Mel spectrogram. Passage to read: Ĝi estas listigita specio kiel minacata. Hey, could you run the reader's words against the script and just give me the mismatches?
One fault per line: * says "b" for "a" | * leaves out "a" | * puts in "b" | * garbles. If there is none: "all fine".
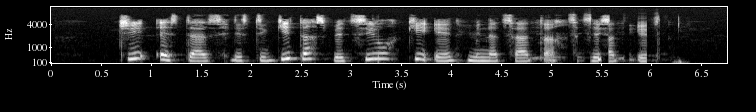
* garbles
